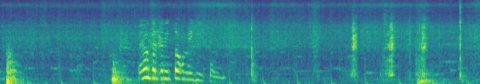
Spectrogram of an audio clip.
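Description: A spatula scrapes and clatters against a metal wok.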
